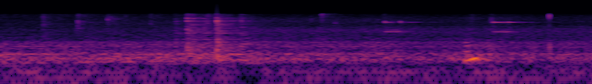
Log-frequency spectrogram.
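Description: A few light taps and clicks of tableware against a plate over steady low room noise, with two faint short high tones near the end.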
